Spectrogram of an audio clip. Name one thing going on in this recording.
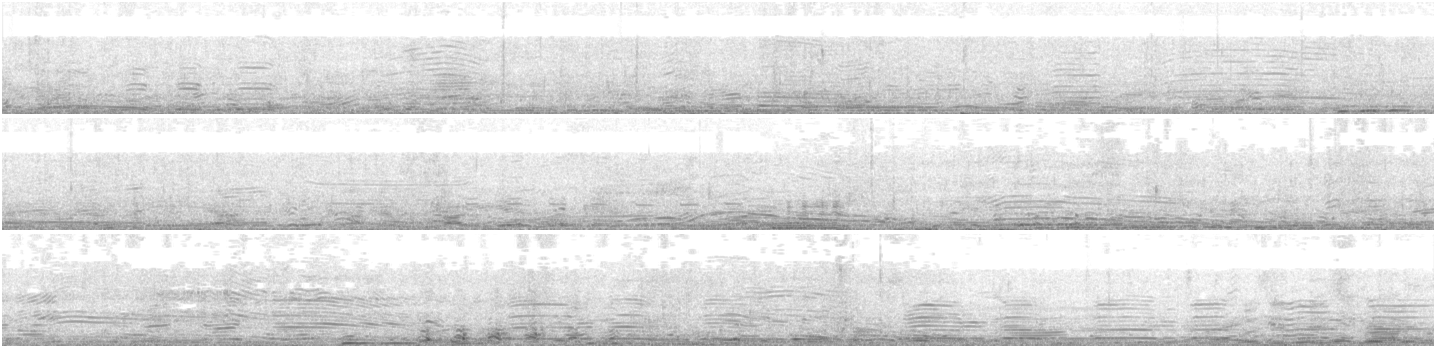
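Water splashes and laps gently.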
